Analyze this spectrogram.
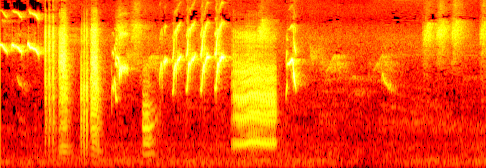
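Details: Female Nias hill myna calling to a male, played to coax reluctant birds into sound: quick clipped notes, a run of bright rising whistles, one harsh buzzy rasp, then fading twitters.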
